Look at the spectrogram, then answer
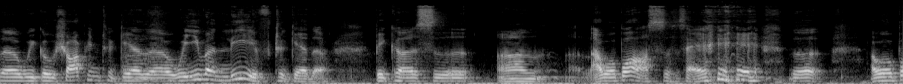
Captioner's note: laughs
